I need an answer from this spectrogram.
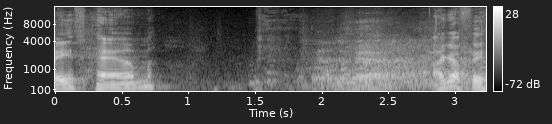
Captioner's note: laughter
